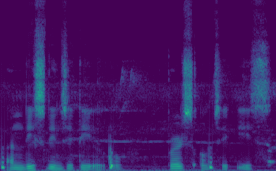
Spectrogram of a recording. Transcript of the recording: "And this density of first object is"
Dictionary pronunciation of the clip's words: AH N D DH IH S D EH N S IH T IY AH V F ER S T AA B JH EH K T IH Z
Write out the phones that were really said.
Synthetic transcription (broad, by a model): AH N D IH S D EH N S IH T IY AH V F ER S AA B JH EH K T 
